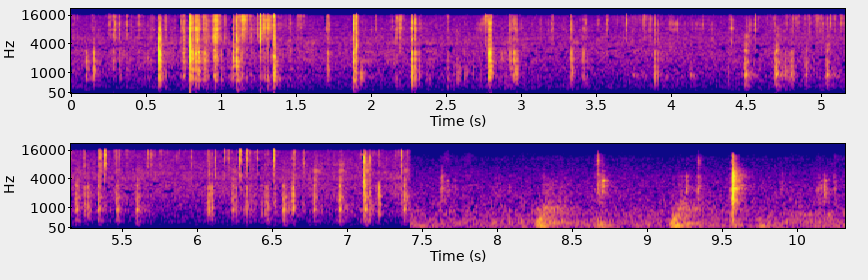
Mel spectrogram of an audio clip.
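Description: Irregular small metallic clicks and ticks as a precision screwdriver drives tiny screws through a small metal hinge into a wooden lid.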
